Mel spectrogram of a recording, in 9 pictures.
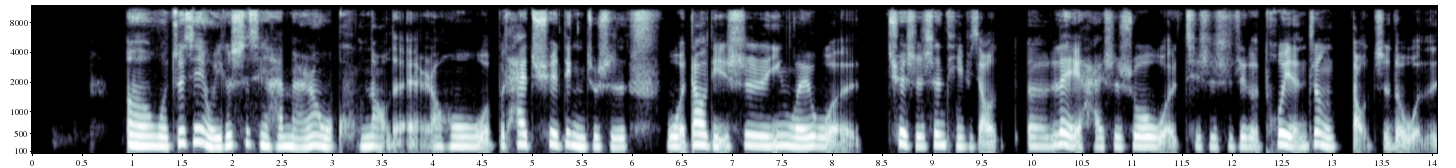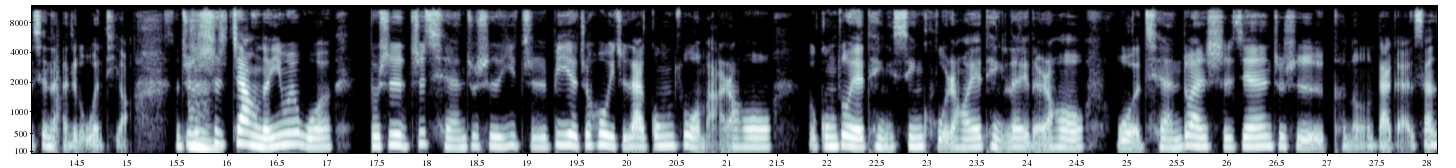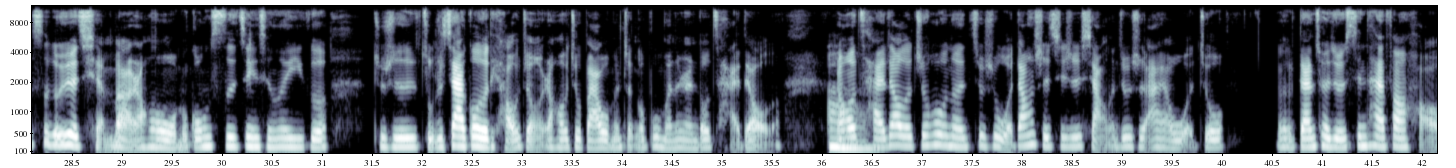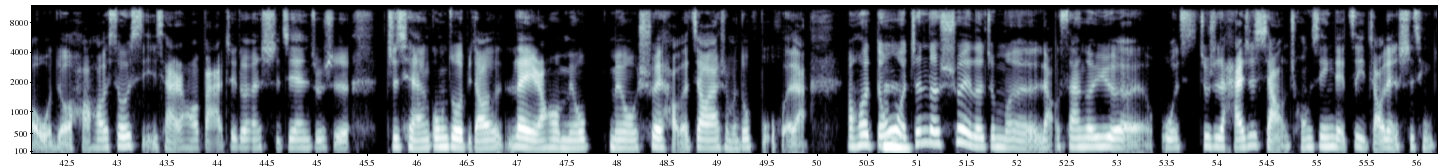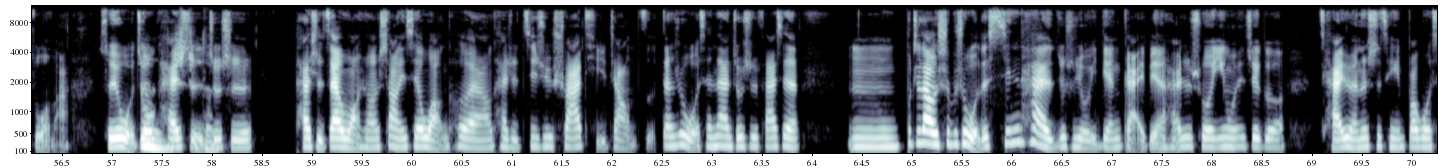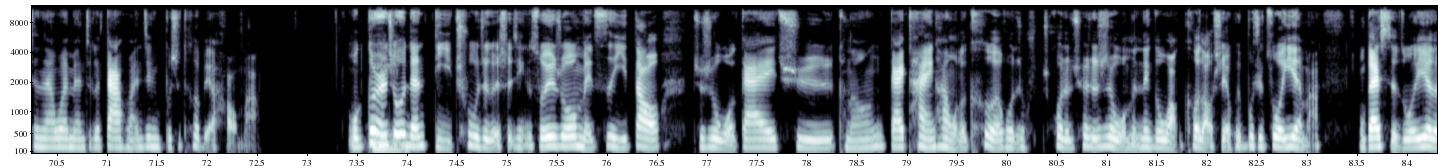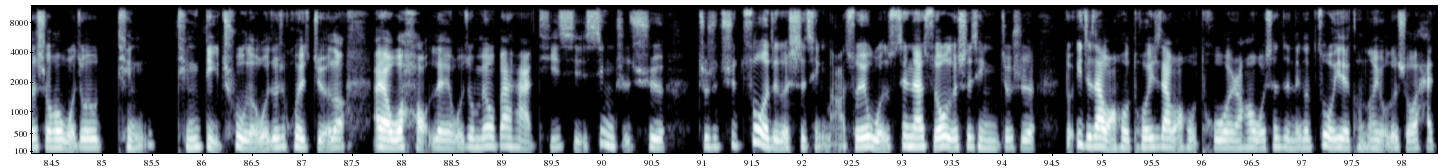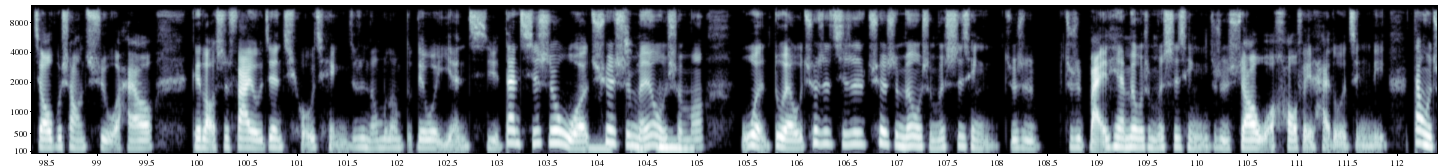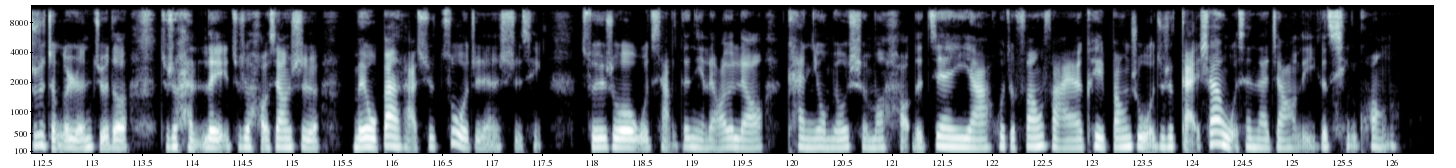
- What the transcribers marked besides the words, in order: teeth sucking; other noise
- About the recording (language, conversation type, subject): Chinese, advice, 我怎样分辨自己是真正需要休息，还是只是在拖延？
